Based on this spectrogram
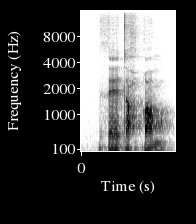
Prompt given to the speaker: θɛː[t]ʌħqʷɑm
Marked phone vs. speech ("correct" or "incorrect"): correct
